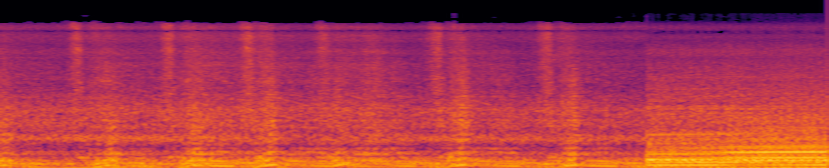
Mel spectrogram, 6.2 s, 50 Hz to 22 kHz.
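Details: BMW with LS V8 swap, Holley Terminator X, after new Y-pipe fixing exhaust flow restriction and DIY cold air intake; deep, even burble through repeated blips then smooth held rev, sturdier and slightly deeper, no rattles or popping: healthy exhaust.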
